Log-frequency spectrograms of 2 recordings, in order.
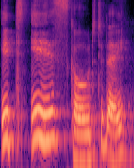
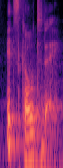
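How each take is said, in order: First: It is cold today, slow with it and is apart; teacher modelling the long form It is; full form, slow. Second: It's cold today, it's as one quick syllable; teacher modelling the contraction It's; contracted form. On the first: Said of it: "pode contrair". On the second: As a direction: clip It's cold today short and smooth. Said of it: "vai ficar it's". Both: Shown as a demonstration.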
